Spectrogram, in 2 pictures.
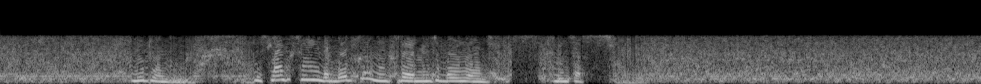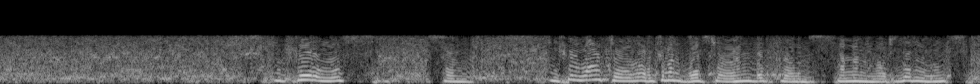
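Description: A data bit likely stuck at one value, from a faulty line or converter, puts distortion over the speech from start to finish, with noise filling the pauses. Throughout, the AMR narrowband mobile codec rebuilds the voice from a sparse vocal-tract model, leaving a synthetic, buzzy tone, consistent with roughly 7.4 kbit/s, and nothing above 3.8 kHz.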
